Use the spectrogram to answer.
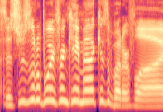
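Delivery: loud, high, eager announcement; excited improv character. Retold or imitated. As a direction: sell it like a wild reveal. Acting out improv scene.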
